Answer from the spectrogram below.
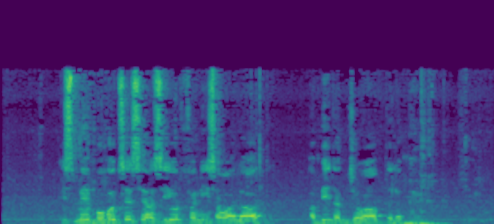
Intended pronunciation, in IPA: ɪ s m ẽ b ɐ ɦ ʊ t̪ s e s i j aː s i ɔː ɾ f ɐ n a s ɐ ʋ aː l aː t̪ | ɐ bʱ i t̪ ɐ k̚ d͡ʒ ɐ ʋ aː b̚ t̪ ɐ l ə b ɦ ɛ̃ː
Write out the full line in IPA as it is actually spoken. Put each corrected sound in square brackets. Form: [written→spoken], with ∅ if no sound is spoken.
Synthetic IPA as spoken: ɪ s m ẽ b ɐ ɦ ʊ t̪ s e s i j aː s i ɔː ɾ f ɐ n [a→i] s ɐ ʋ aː l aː t̪ | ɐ bʱ i t̪ ɐ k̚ d͡ʒ ɐ ʋ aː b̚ t̪ ɐ l ə b ɦ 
